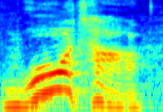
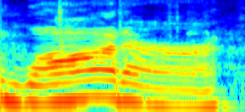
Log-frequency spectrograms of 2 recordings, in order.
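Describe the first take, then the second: First: It is said in an Australian accent. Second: It is said in an American accent. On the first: The speaker calls it right. "no, it's water" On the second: The speaker calls it wrong. "frickin' Americans can't say it properly. They say water"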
